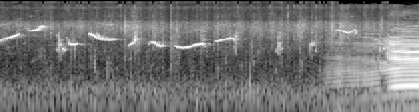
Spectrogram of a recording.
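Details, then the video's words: Tame cow herd starting its morning activity, roaming in search of food; a loud harmonic moo rises at the very end after three seconds of busy, twittering birdsong in the background. "Funny cow sounds"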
